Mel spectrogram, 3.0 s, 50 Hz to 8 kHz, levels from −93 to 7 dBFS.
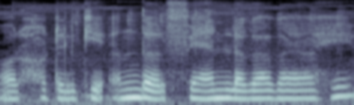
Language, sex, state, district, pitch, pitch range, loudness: Hindi, female, Goa, North and South Goa, 180 Hz, 175-190 Hz, -17 LUFS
